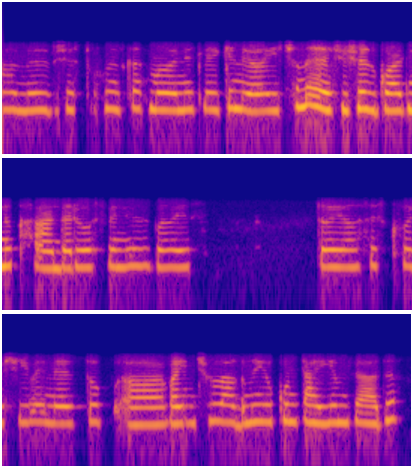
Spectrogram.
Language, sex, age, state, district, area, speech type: Kashmiri, female, 18-30, Jammu and Kashmir, Kulgam, rural, conversation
